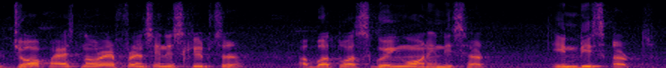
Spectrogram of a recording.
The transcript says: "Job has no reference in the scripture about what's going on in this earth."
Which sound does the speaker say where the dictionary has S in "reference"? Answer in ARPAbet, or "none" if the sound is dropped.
S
